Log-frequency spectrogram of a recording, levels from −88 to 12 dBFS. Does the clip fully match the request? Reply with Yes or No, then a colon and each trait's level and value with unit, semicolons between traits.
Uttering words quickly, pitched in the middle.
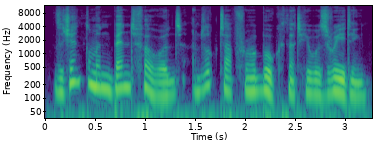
Yes: fast, 255 wpm; medium, 145 Hz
